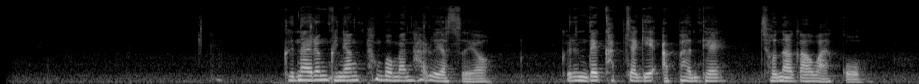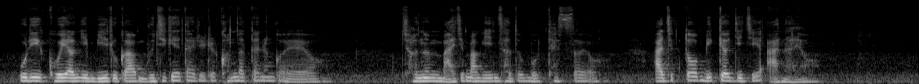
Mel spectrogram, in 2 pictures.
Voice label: Old Female Sad, korean voice emotion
